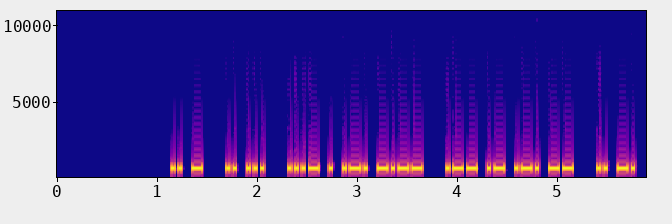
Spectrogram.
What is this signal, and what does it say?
Morse code, heard as a keyed tone, about 36 wpm, 700 Hz. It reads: IT IS VERY WARM IN
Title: Sentences from Top 1000 Words - Review Part 2 - 35wpm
